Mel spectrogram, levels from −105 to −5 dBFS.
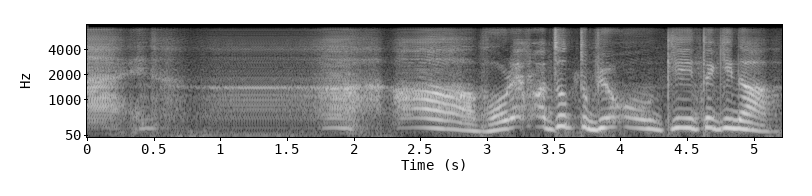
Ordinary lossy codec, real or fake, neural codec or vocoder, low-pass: none; fake; codec, 16 kHz, about 1 kbps, DyCAST, with the encoder's durations; 7.2 kHz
